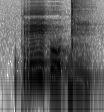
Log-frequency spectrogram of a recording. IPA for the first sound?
p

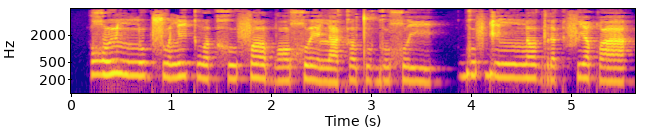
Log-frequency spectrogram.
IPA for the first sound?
ʁʷ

